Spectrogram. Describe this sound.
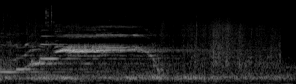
Samples taken of bull elk bugling during the fall rut in Evergreen, Colorado.
Autumn, Elk, Fall, Rut, Bugle, Mating, Bull, Antlers, Hunting, Call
